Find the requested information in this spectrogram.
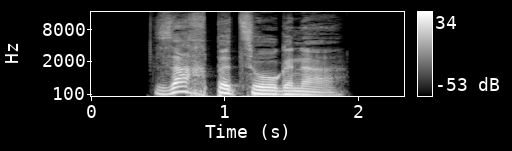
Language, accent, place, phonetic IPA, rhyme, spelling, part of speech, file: German, Germany, Berlin, [ˈzaxbəˌt͡soːɡənɐ], -axbət͡soːɡənɐ, sachbezogener, adjective, De-sachbezogener.ogg
- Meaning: 1. comparative degree of sachbezogen 2. inflection of sachbezogen: strong/mixed nominative masculine singular 3. inflection of sachbezogen: strong genitive/dative feminine singular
